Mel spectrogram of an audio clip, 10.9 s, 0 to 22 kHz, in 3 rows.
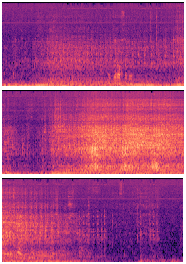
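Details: Mercedes 123, cold engine idle with oil pressure present: deep heavy knocking about three a second low in the block; main (crank) bearings knocked, not connecting rods, possibly from being run on cold oil in winter.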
